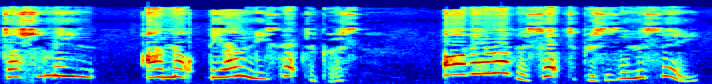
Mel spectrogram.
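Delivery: put-on high, wondering boy's voice; puzzled thought. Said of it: "thought Conrad".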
